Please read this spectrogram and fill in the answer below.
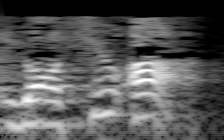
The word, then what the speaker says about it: Yahshua: You saw that in Scripture whereby the name salvation is pronounced, Yahshua. And that is His name. No, it's not something I can conk. It is just a true enunciation, the Hebrew enunciation.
